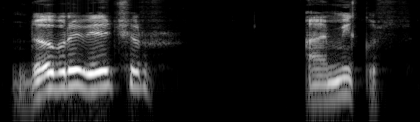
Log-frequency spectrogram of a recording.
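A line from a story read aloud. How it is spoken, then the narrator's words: Calm, casual greeting. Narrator (Russian): спокойно произнес Дамблдор, словно приветствуя гостя, явившегося на чашку чая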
